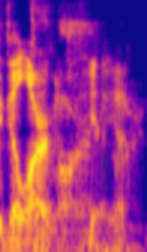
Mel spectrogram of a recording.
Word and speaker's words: villarrte: B was V or V art I say V art or sometimes it just sounds like a veneral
